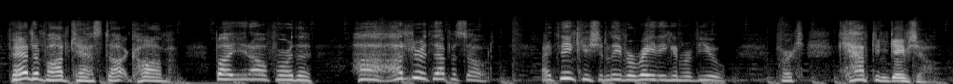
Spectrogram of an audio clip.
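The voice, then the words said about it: Breathless old man voice. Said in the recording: “in an old man voice ... out of breath, old man”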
